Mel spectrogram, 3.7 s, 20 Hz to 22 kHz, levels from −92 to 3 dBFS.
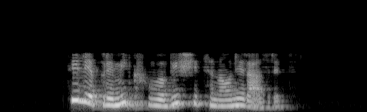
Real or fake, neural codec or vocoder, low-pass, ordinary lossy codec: real; none; 3.6 kHz; none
